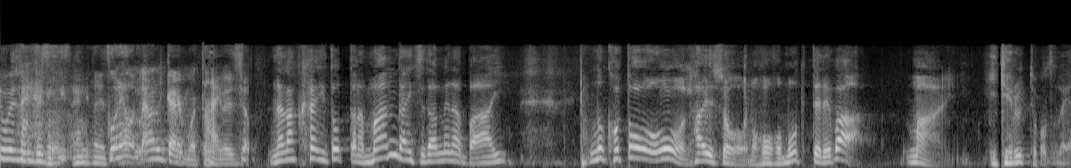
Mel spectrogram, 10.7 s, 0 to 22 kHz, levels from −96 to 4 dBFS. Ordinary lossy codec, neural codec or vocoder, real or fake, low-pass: AAC, 32 kbps; codec, 16 kHz, 2 kbps, X-Codec, HuBERT features, trained on LibriSpeech; fake; 7.2 kHz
